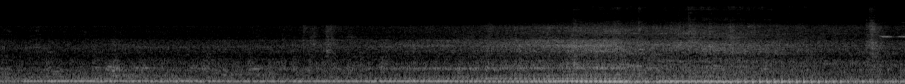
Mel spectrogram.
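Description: A motor vehicle engine running, with a steady low hum that grows louder to about six seconds in and then eases off.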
